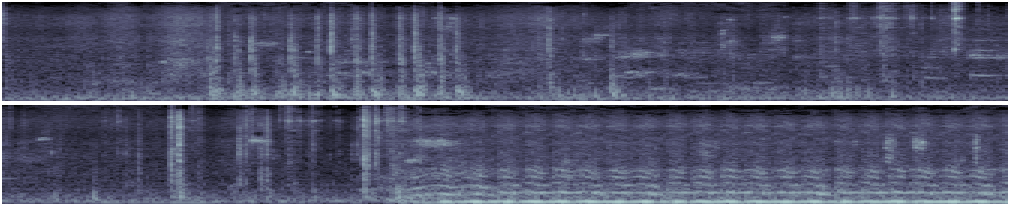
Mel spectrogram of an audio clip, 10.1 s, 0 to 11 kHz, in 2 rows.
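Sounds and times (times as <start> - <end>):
keys clicking in ignition: 5.6 - 7.6
starter cranking engine: 6.9 - 10.0.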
